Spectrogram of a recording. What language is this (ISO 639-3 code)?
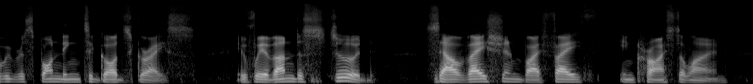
eng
